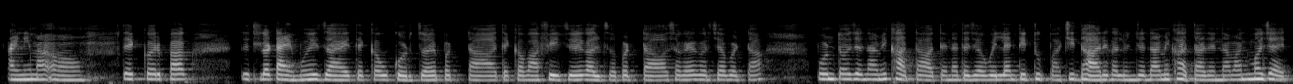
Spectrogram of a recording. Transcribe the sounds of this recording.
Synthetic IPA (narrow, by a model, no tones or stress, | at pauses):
aɽ̃ima | t̪ekːəɾpak | t̪it̪ʰləʈajmujd͡zajt̪ɛkaukəɽt͡səjepəɽt̪at̪ɛkaʋafet͡səjɡʱalt͡səpəɽt̪asəɡɭjaɡʱəɾt͡ɕapəɽ̚t̪a | pəɳt̪əd͡ʑɛnːam̤iːkʰat̪at̪ːɛnːat̪̬jad͡ʑjaʋəjljãnt̪iːt̪upat͡ɕiːd̪ʱaɾɡʱaluːnd͡ʑɛnːaːm̤iːkʰat̪at̪ɛnːamanməd͡ʑajt̪̚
